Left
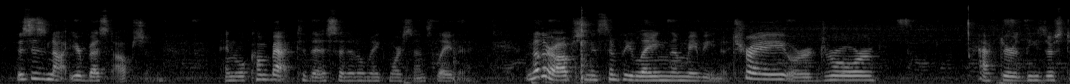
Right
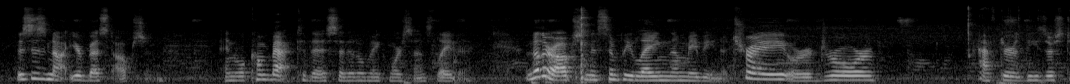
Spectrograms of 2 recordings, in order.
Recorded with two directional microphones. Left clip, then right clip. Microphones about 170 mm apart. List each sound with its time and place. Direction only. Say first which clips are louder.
0.2 s speech: right 6 dB; 15° left (ahead or behind)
